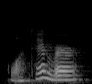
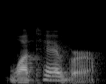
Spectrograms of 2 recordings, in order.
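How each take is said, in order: First: It is said in a relaxed, friendly tone. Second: It is said in a sarcastic, dismissive tone. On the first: The speaker does not mind which option is chosen. "When you say whatever in a friendly or relaxed way" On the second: The speaker does not care about the other person's feelings. "with an eye roll or in a sarcastic tone"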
